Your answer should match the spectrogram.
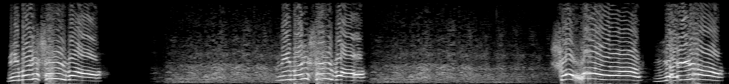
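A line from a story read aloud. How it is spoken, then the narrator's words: Girl screaming in fright, phone. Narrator (Chinese): 那个女孩子在电话那头惊声的大叫道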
